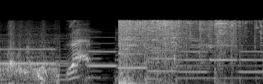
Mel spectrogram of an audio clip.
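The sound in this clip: A window pane shattering in one sudden, loud crash that bursts in after a tonal passage and leaves a bright, ringing spray of glass noise trailing on to the end.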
